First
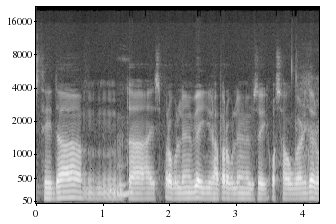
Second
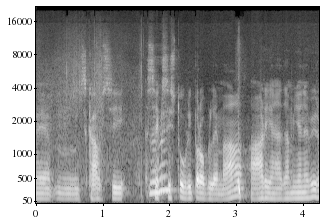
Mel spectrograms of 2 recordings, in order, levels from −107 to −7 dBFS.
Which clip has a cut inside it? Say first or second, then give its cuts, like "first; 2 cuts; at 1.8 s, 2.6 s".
second; 1 cut; at 3.2 s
